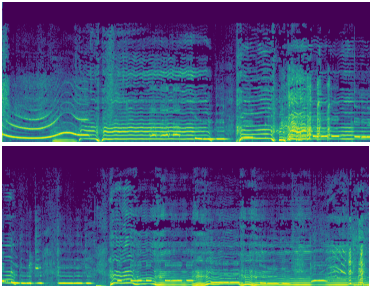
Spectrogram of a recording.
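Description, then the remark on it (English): A swanee whistle plays the Doctor Who theme with a reedy, buzzing tone, swooping up and down between long held notes and short glides, loud and continuous throughout. “Would you care to join me in the Doctor Who theme on Swanee Kazoo? Swanee Whistle?”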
